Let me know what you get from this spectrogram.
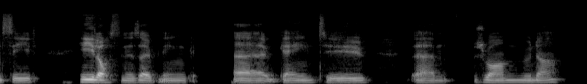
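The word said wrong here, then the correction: Jaume Munar: Jaume Muná.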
